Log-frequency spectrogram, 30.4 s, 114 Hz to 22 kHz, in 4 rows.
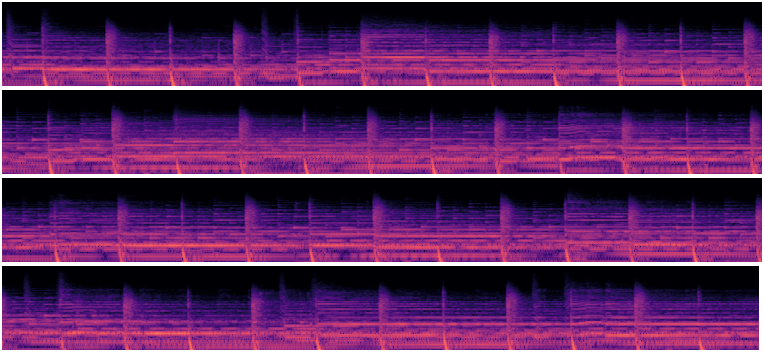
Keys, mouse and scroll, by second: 1.1 click, 3.1 right click, 5.0 click, 6.6 click, 8.8 click, 12.6 click, 13.9 click, 15.0 click, 16.8 ], 17.3 ], 18.1 [, 18.3 [, 20.3 click, 20.3 [, 21.4 click, 23.9 click, 25.3 click, 28.6 ], 28.7 ], 29.6 click, 29.6 [, 30.1 ].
